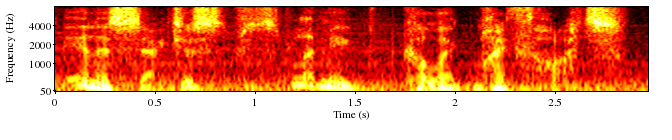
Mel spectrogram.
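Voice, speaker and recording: An actor playing an anxious, haunted married airline passenger in a radio drama, speaking in a hesitant, uneasy way. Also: male voice, mid-range voice, sing-song, measured pace, creaky, over music. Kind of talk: vintage-style radio drama acting.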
